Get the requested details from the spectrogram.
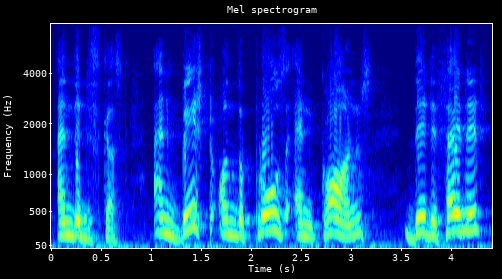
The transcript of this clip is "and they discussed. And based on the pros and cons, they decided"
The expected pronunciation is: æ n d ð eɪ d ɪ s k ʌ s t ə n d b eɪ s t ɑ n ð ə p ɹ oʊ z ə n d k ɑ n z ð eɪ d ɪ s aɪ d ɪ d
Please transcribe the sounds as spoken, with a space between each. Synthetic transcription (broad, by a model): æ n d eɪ d ɪ s k ʌ s t ə n d b eɪ s t ɑ n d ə p ɹ oʊ z ə n d k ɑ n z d eɪ d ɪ s aɪ d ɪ d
